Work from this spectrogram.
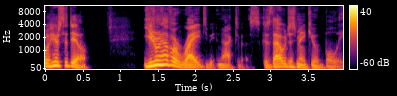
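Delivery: ordinary delivery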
